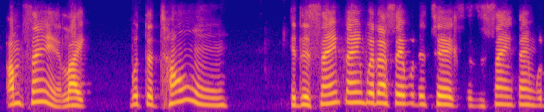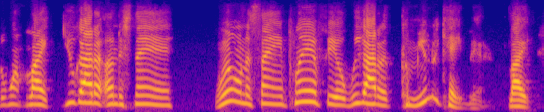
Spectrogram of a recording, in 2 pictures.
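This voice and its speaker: A man with a high voice and features tells relaxed stories on a podcast panel, acting out text messages as he goes. The recording sounds dry and slightly dull. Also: no room sound. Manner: relaxed storytelling, acts out text exchanges. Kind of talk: casual panel chat.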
